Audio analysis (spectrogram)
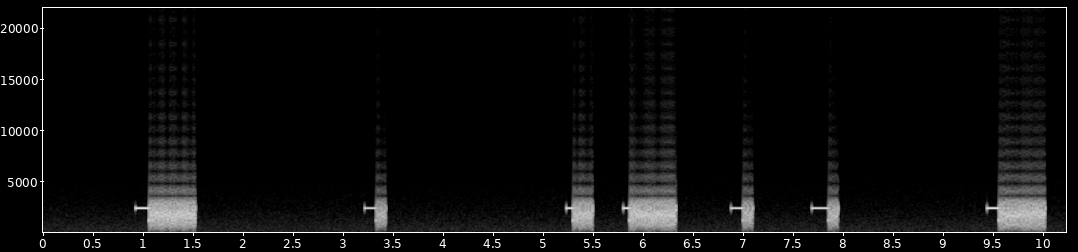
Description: ACARS aircraft data, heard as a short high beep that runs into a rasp, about 2400 baud.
